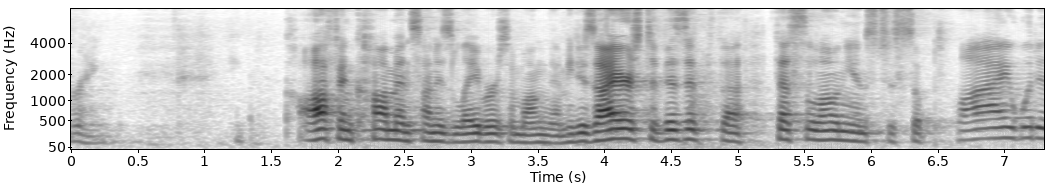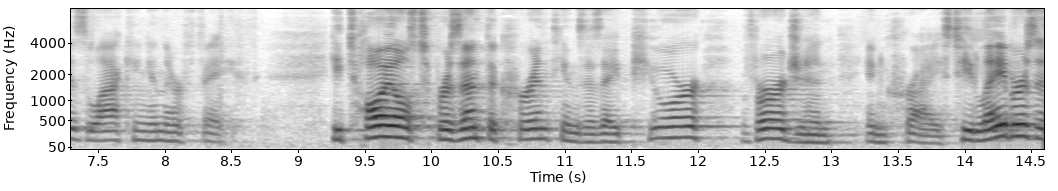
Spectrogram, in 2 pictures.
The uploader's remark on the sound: preached at Christ Our Savior Baptist Church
